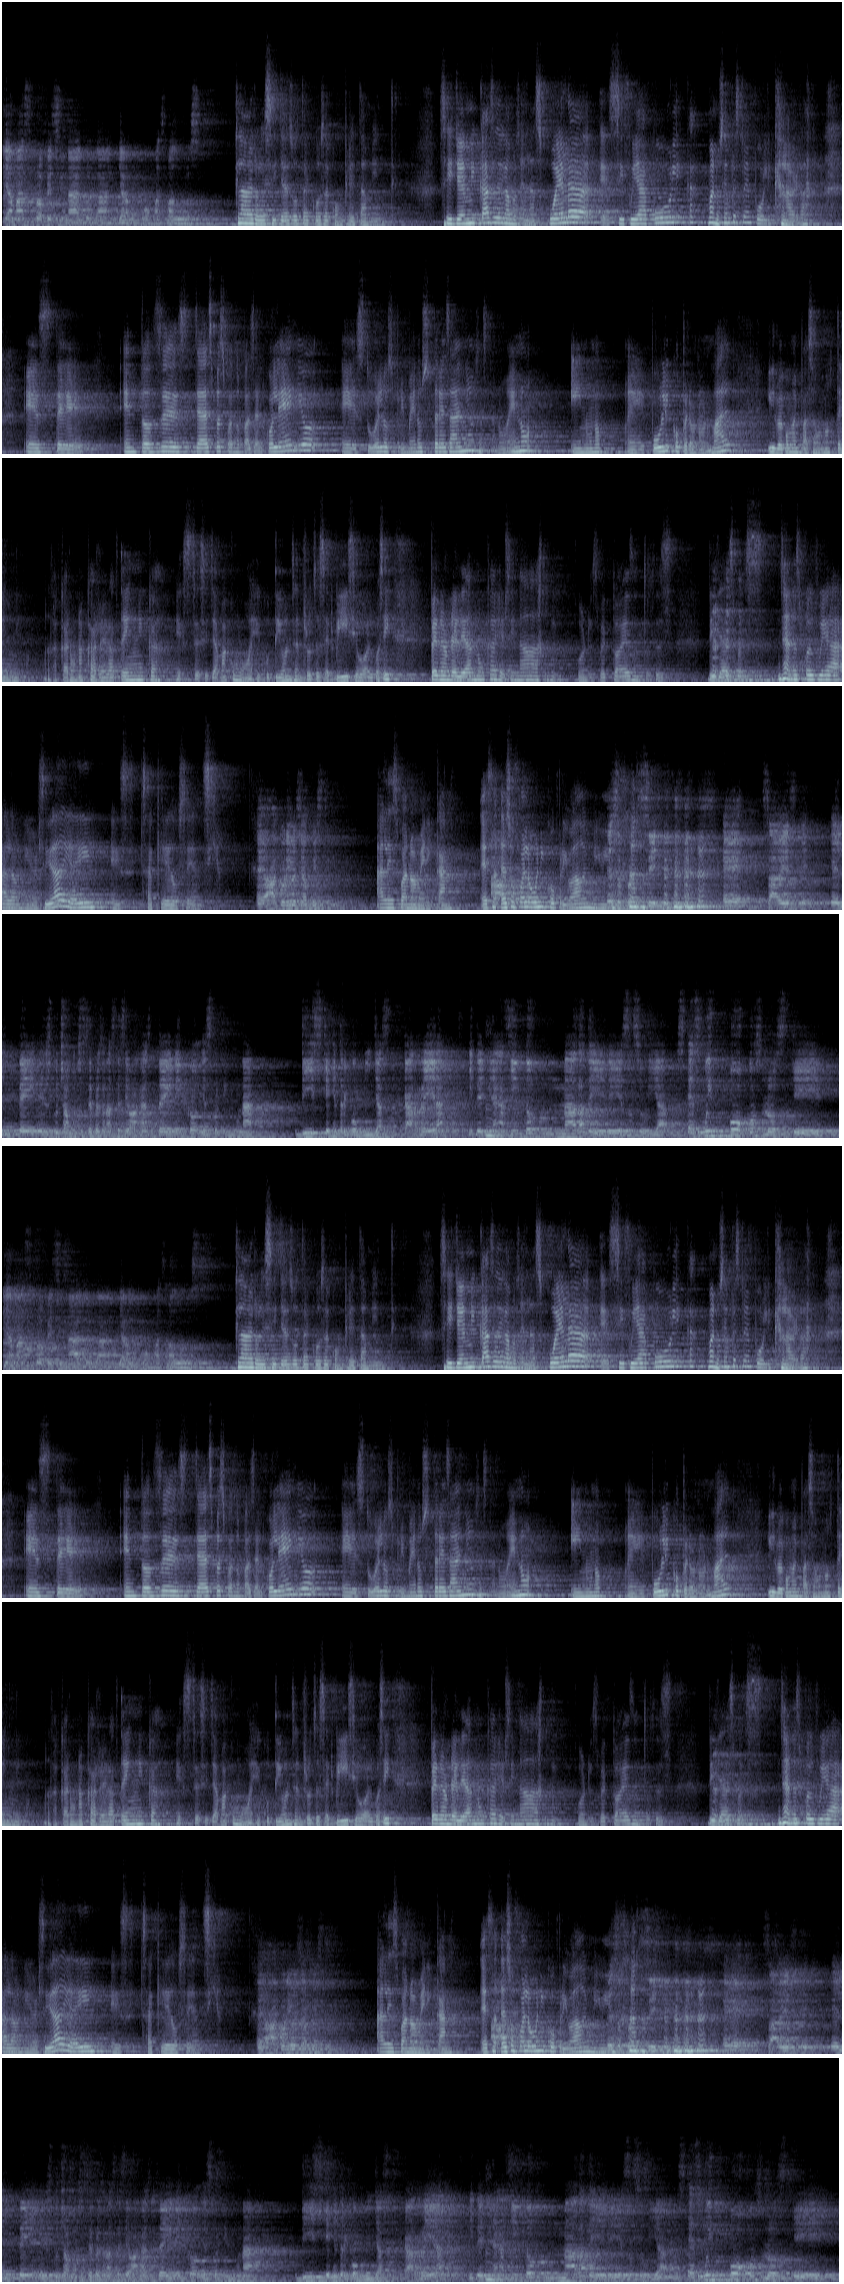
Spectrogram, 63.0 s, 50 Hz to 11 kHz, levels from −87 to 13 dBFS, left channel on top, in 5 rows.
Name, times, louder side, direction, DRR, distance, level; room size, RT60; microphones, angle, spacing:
voice 1, 0.0-2.9 35.8-36.3 41.6-42.6 45.1-45.8 46.9-48.2 48.6-48.9 49.2-49.9 50.2-54.2 54.8-56.2 56.4-57.0 57.4-62.7, left 1 dB, 65° left, 2 dB, 3.9 m, -31 dB
voice 2, 3.4-5.7 6.3-13.8 14.4-17.3 17.7-20.5 21.1-21.6 21.9-25.5 25.9-35.2 35.8-36.3 36.8-41.1 43.4-44.6 45.0-47.4 47.9-48.4 57.6-58.0, equal, ahead, 4 dB, 0.8 m, -26 dB
30.0 x 18.5 x 7.3 m, 2.1 s
head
